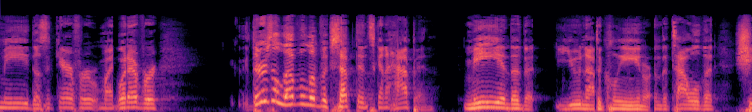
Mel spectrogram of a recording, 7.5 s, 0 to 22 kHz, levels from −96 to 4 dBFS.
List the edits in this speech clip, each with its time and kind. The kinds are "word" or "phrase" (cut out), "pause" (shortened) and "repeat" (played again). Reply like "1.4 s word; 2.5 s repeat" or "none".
1.1 s word; 3.7 s word; 4.6 s word; 5.2 s word; 5.9 s word; 6.5 s word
